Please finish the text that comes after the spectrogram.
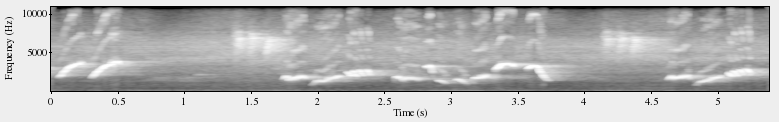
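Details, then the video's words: White-rumped shama bred in captivity in Tasikmalaya, singing at night with odd sounds: bright rising whistles and quick slurred notes, dense fluttering phrases between one and four kilohertz, with brief pauses. "MURAI BATU GACOR MALAM HARI SUARA ANEH"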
